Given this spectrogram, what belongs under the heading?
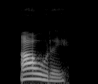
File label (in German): skandinavische maedchennamen auri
